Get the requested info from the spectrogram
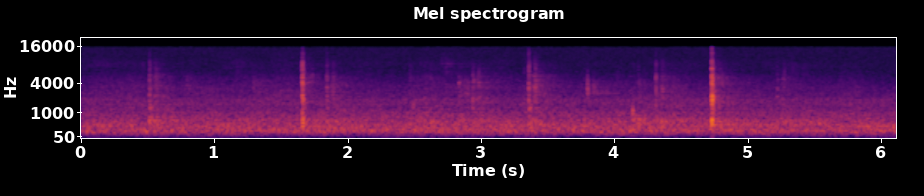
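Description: Two sharp clacks about three seconds apart, with fainter taps between them, from blitz moves at a wooden chess board with a chess clock. Under them runs a steady background hall noise.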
